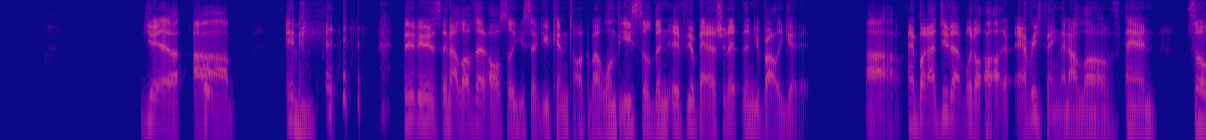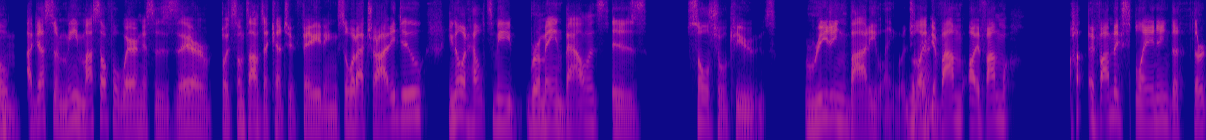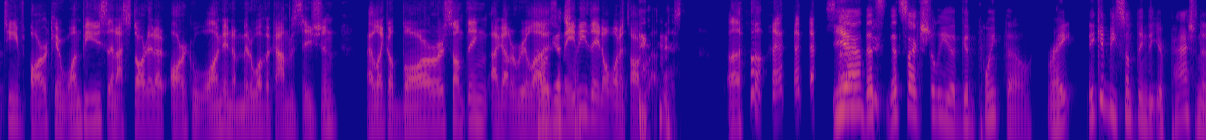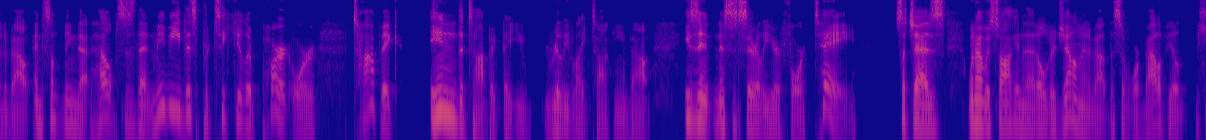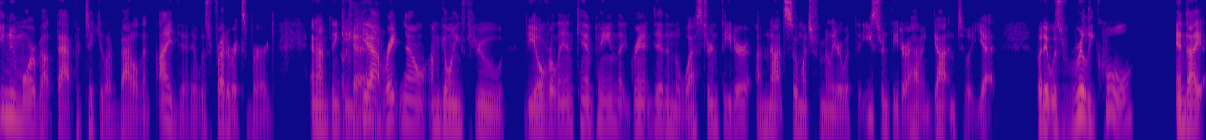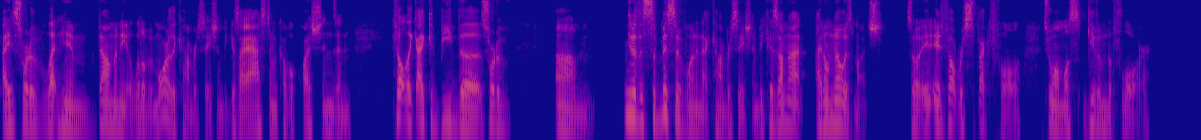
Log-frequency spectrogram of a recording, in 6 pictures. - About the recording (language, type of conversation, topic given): English, unstructured, How can I keep conversations balanced when someone else dominates?
- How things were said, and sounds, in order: other background noise; chuckle; chuckle; chuckle; laugh; laughing while speaking: "so"; stressed: "in"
